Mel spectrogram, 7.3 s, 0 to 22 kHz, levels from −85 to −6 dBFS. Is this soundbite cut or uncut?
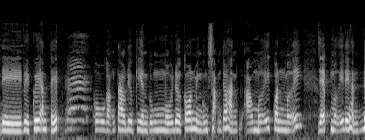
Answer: cut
